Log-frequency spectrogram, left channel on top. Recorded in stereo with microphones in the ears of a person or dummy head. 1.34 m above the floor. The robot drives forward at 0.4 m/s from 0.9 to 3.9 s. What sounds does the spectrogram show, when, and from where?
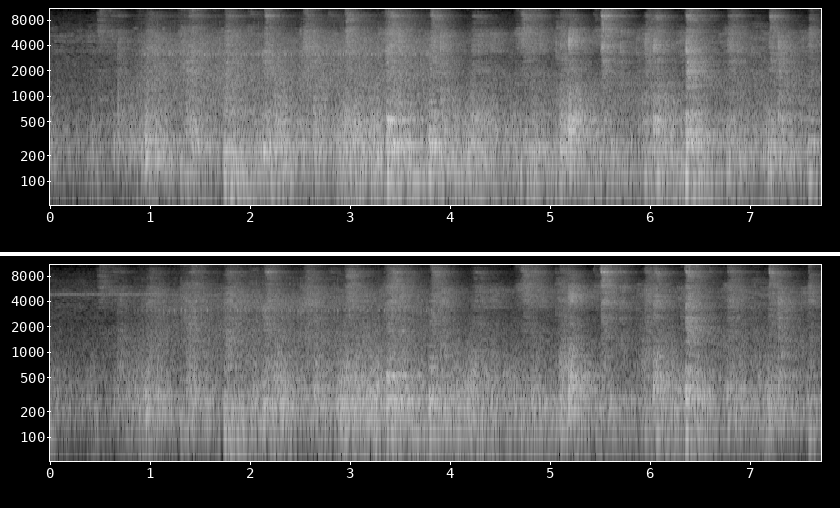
0.5 s running footsteps: 20° left (ahead or behind), 2.5 m; by 7.6 s 55° right (ahead or behind), 2.5 m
